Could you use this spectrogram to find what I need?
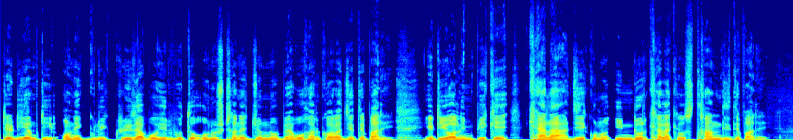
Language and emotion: Bengali, neutral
